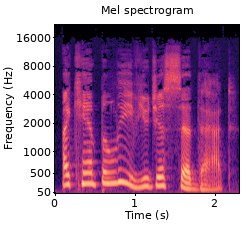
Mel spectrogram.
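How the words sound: The voice sounds friendly and warm. "Or you can have a friendly tone of voice"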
